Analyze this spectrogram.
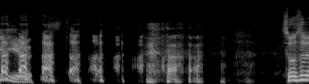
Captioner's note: laughter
